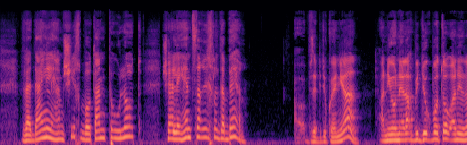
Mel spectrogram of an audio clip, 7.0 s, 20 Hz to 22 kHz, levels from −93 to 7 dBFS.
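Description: A listener hears no technical fault anywhere in this speech recording.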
